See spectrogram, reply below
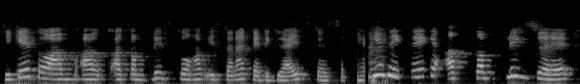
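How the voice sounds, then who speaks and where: Echoey, high-voiced Pakistani woman lecturing. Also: lively intonation, unhurried. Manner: didactic, asks and answers own questions. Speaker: law lecturer. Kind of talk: explanatory lecture with everyday examples. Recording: echoey room, dull muffled audio.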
